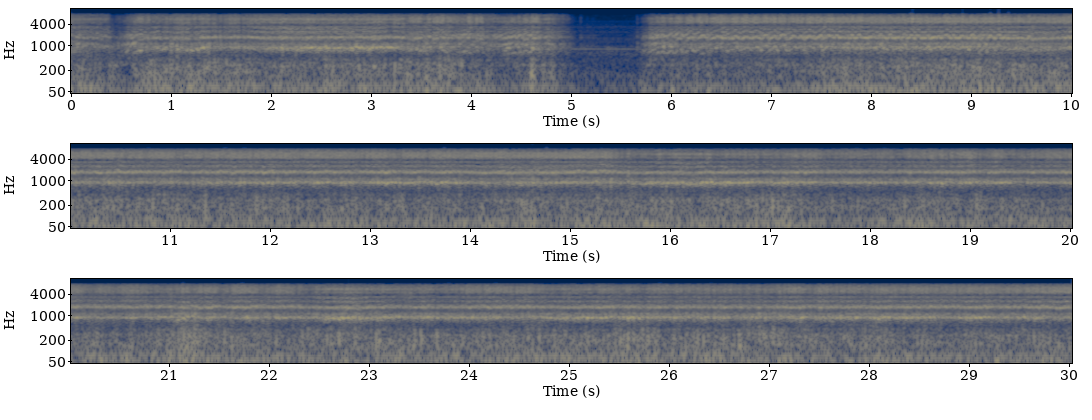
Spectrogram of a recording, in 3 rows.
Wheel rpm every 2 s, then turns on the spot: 130, 210, 60, 170, 190, 230, 230, 220, 220, 240, 230, 230, 230, 230, 230.
none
